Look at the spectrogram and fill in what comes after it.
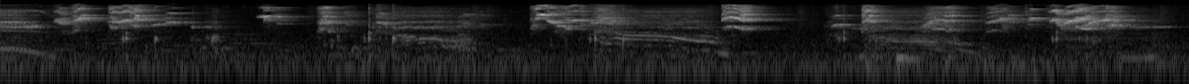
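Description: A pet bird chattering in quick, high-pitched chirps and squawks, a few of them sliding down in pitch.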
